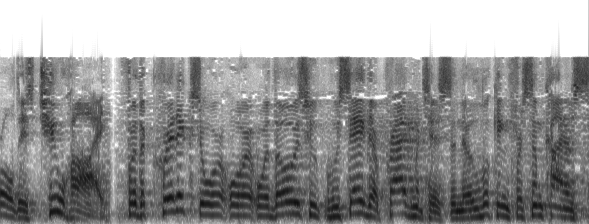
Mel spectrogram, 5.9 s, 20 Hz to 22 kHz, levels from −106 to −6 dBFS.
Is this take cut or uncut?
cut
